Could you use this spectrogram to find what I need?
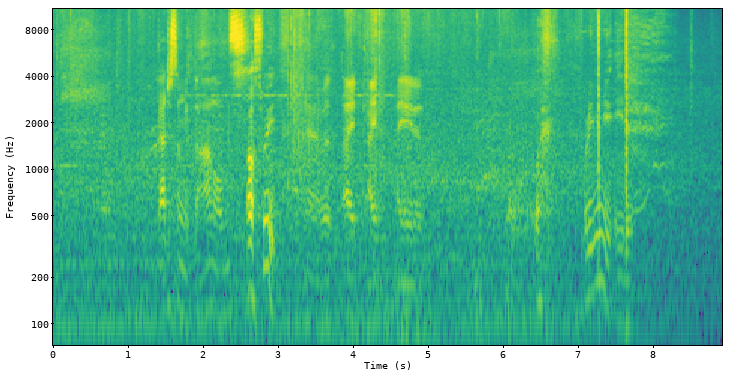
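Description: Two young men talk as they walk, close by.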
